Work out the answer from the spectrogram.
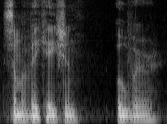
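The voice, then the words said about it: Put-on American accent. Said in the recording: “Is that an American accent I detect?”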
